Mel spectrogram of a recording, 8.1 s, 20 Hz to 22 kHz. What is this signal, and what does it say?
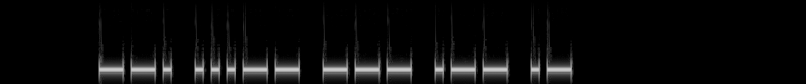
Morse code, heard as a keyed tone, about 15 wpm, 700 Hz. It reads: G3OWA
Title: DXCC-100 Call Signs - 5 Characters - Repeated 3x - 15wpm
